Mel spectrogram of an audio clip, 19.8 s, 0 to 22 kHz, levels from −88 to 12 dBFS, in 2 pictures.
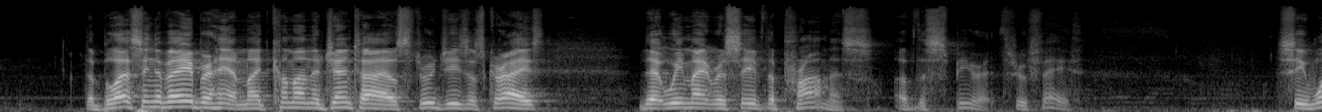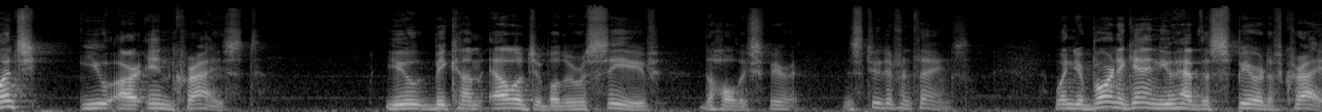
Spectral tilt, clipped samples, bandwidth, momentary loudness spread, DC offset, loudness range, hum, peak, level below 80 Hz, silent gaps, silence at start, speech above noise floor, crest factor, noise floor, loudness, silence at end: -5.5 dB/octave; under 0.1%; 17.5 kHz; 19 LU; under 0.1%; 13 LU; none; -4 dBFS; -48 dBFS; none; 0.65 s; 34 dB; 22 dB; -58 dBFS; -23 LUFS; 0 s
